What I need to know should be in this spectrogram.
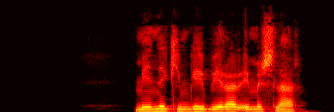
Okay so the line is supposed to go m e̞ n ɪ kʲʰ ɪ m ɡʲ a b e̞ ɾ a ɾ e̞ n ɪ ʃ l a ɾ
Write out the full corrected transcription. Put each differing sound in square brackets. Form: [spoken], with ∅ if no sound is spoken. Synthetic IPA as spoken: m e̞ n ɪ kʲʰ ɪ m ɡʲ a b e̞ ɾ a ɾ e̞ [m] ɪ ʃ l a ɾ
